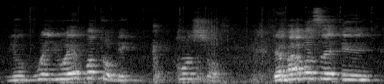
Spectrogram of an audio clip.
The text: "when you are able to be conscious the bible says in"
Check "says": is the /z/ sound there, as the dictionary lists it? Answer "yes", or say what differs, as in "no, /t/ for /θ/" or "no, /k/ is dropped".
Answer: no, /z/ is dropped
